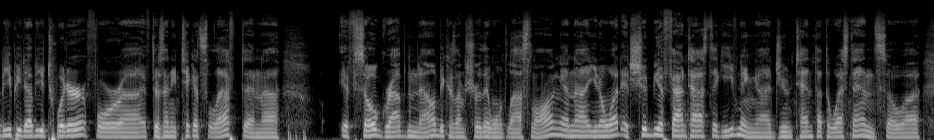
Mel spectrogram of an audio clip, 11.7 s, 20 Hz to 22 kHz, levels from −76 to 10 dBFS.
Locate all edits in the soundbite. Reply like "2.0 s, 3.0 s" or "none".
none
